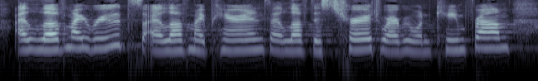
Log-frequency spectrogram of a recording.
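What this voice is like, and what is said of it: American accent. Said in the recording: “if you can tell by my accent, I'm actually not an Indo-born ... I was born here in America”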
